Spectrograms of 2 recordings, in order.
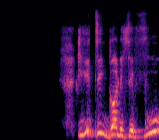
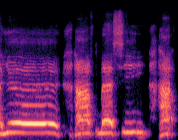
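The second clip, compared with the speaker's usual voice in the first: high, loud desperate wail; damned man crying out from hell, desperate wail; crying out for mercy; 8 semitones higher, 8 dB louder, much slower than usual. Acted. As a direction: beg for mercy as you fall. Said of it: "The man began to cry".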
